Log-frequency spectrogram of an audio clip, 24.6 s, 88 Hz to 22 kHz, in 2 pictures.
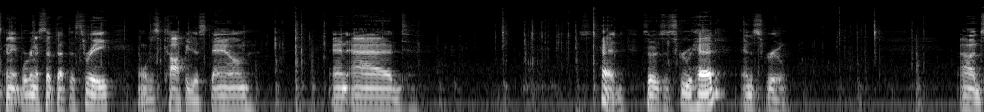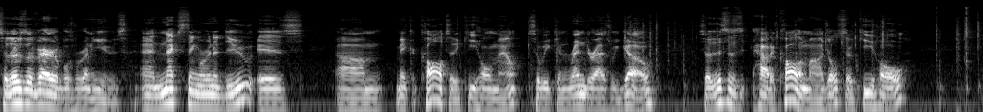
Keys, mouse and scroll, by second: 0.0-1.2 typing, 1.9 ctrl+c, 2.0 ctrl+End, 2.2 ctrl+Return, 2.8 ctrl+Up, 3.4 ctrl+End, 3.7 ctrl+Return, 3.9 ctrl+v, 4.3 ctrl+Left, 5.5 Right, 6.4-7.7 typing, 8.1 End, 8.4 Left, 8.8 BackSpace, 9.3 6, 10.0 End, 10.5 Return, 11.5 BackSpace, 18.0 Up, 19.8 Home, 20.1 Return, 20.7 Up, 21.7-24.5 typing.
